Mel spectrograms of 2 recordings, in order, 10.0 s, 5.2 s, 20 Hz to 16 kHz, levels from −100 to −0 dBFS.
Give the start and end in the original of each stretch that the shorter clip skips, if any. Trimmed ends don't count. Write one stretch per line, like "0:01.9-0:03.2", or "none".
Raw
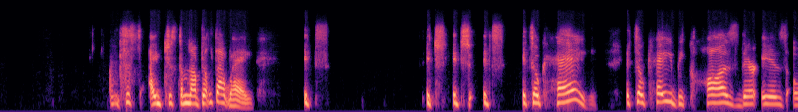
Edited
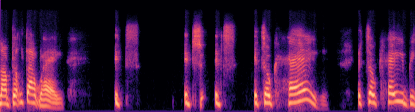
0:04.6-0:05.6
